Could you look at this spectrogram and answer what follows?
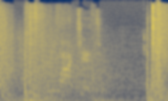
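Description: Gunfire cracks out in the Uncharted: Drake's Fortune video game, a couple of sharp close shots separated by a short gap, with game sounds in between.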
